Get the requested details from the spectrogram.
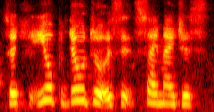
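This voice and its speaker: A woman's voice: a little high, normal speed, noisy background. A woman with a South London accent in casual group chat, chatty and blunt. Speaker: chat participant.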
